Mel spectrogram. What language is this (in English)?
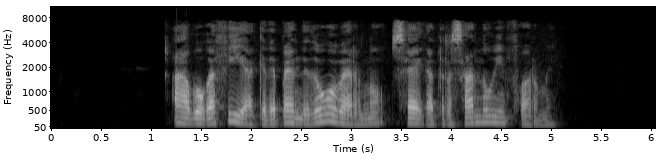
Galician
